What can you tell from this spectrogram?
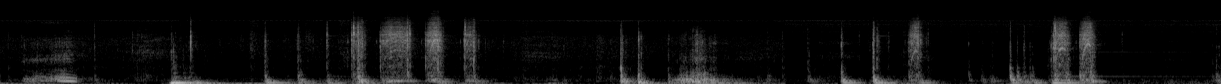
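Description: Cordless tools being handled and set down on a fiberglass boat deck while a cable deck seal is screwed down: a heavy thump just under two seconds in, then clusters of short knocks and clicks.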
